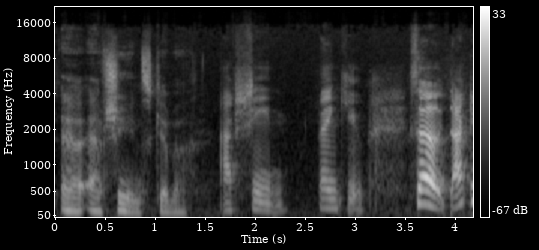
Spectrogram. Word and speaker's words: Afshin Skibba: Did I pronounce that wrong? Yeah, it's Afshin Skibba.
